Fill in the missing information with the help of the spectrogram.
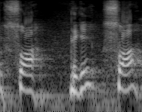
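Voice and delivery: سوا with thick emphatic s; rounded lips, full "swaa" in سوا; full-mouthed سوا; heavy saad. Shown as a demonstration. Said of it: "یہ سوات ہے".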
